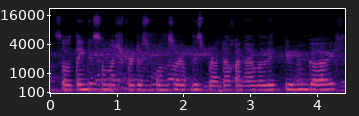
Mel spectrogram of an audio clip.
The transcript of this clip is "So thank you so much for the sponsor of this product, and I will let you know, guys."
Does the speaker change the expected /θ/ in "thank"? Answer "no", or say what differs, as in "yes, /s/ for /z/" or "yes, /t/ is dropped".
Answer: yes, /t/ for /θ/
